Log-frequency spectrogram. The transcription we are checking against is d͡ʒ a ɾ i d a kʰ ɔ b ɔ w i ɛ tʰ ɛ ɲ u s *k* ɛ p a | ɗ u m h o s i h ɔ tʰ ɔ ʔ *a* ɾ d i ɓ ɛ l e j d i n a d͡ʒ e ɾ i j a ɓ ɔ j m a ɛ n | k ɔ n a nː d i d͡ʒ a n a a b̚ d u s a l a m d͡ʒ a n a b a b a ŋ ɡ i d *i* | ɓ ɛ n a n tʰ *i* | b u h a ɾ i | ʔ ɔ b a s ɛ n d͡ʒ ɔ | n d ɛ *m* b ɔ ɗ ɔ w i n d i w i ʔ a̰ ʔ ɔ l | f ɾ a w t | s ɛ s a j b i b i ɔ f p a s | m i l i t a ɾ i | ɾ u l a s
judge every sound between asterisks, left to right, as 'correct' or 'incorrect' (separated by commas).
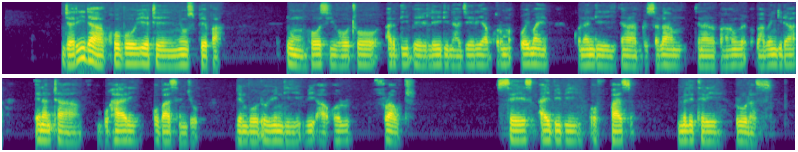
incorrect, correct, incorrect, incorrect, incorrect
